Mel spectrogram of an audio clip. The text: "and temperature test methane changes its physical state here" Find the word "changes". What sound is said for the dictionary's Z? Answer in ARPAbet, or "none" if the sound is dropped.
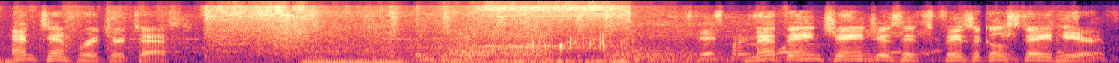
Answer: Z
